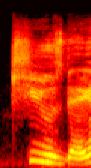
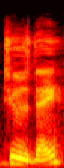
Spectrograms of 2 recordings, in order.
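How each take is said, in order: First: It begins with a 'ch' sound, like chew. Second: It begins with a plain 't' sound.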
